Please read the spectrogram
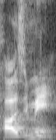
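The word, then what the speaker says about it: هاضمه: नीचे से अगला शब्द हाजमे लिफ की जॉइनिंग देखिए फारस में हम हाजमे कहते हैं जिसे हम हिंदी में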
